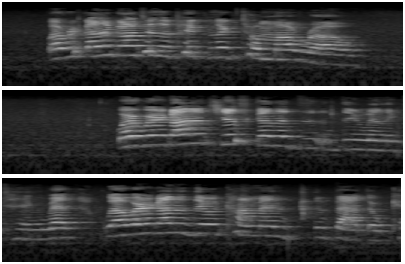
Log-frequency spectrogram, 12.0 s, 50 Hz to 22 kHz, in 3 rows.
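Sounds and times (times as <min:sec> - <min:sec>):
girl singing: 0:00.5 - 0:03.6, 0:05.2 - 0:12.0.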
